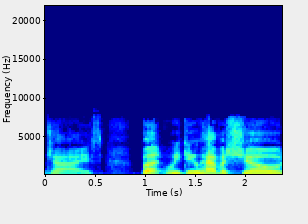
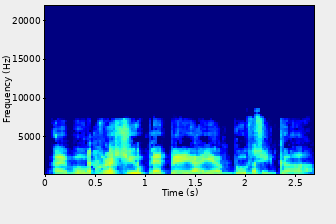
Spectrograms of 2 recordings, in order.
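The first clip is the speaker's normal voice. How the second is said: menacing tough dog, dropping lower; barbarian; 4 semitones lower than usual. Pretend. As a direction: threaten like a tiny warlord. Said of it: "Hey, you do that pretty well".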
